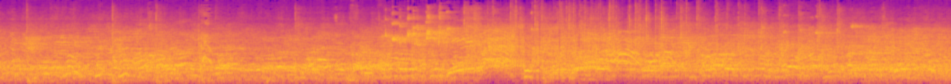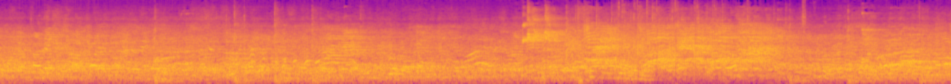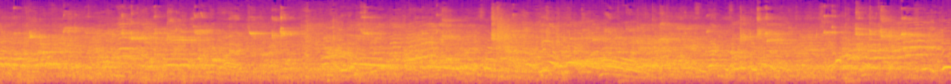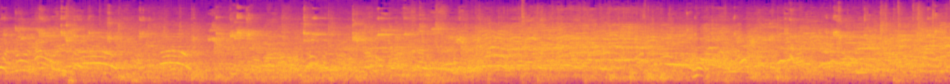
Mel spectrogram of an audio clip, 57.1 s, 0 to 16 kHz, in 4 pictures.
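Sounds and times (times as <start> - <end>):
sneakers squeaking: 4.3 - 7.2, 12.0 - 13.2, 17.7 - 19.7, 22.0 - 23.5, 25.9 - 36.4, 37.7 - 42.6, 43.3 - 57.0.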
